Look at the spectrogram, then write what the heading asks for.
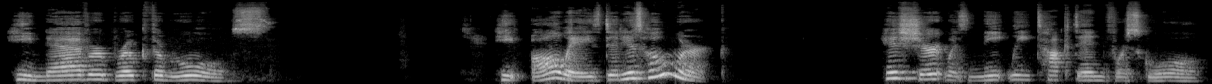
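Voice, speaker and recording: A woman teacher reading a picture book aloud to young children, with simple deliberate phrasing and hushed asides. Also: mid-range voice, animated. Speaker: first grade teacher.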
